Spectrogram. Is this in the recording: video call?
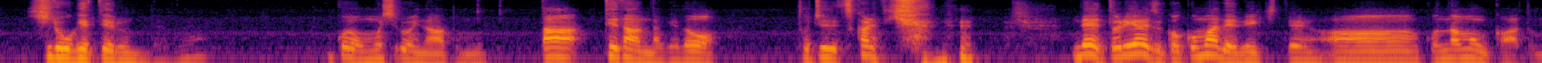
yes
